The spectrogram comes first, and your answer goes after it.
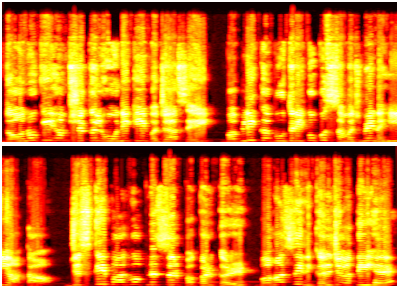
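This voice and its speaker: Very high, bright woman storyteller. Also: unhurried, low-quality recording. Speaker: narrator. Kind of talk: scripted children's story narration.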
